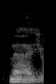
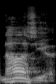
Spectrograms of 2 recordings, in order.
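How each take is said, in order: First: The name does not sound like nausea. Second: The name sounds like the word nausea. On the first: The speaker calls it right. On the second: The speaker calls it wrong.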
